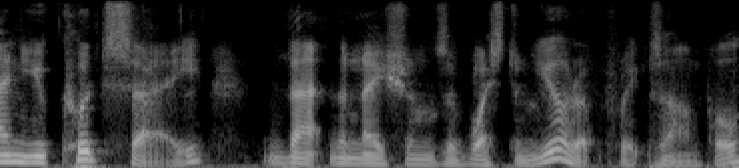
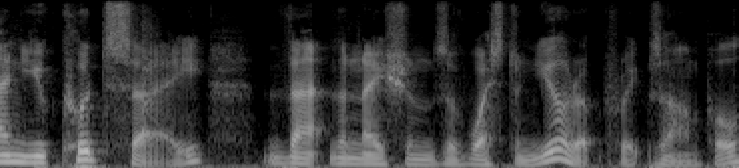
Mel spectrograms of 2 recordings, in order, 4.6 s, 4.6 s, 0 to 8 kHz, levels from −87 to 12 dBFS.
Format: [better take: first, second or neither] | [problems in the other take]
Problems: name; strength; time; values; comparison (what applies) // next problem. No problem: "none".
second | noise reduction (neural mask model Resemble Enhance denoiser)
